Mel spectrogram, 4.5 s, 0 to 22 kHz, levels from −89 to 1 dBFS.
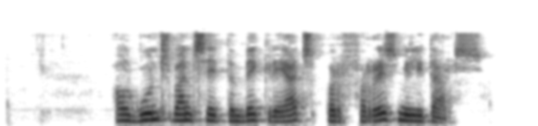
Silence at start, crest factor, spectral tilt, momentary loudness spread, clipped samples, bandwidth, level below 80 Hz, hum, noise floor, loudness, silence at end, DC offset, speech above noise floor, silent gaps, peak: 0.95 s; 16 dB; -4.5 dB/octave; 12 LU; under 0.1%; 8 kHz; -62 dBFS; none; -68 dBFS; -19 LUFS; 0.5 s; under 0.1%; 49 dB; none; -4 dBFS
